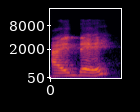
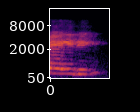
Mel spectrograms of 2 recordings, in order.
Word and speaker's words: Ide: She would prefer to have people call her by her middle name, which is Ide. Yes, not Haiti. Not Heidi. Right. Ide.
